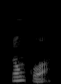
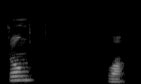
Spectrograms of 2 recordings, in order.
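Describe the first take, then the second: First: "Zhongguo" repetido en voz baja, con caída; mandarín repetido suave. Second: "Zhongguo" en mandarín, con tono alto y caída. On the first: ("Zhongguo" repetido en voz baja) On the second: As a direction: pronunciar "Zhongguo" como en chino. ("Zhongguo" en mandarín) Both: Shown as a demonstration. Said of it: "el nombre de China es Zhongguo".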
